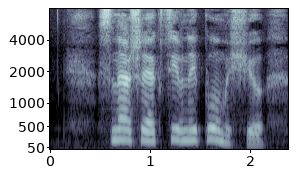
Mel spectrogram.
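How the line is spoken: Sad confirmation. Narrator (Russian): грустно подтвердил Балакин

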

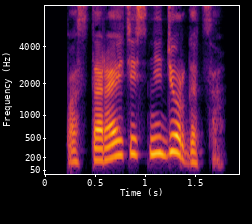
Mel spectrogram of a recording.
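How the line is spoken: Calm, detached request. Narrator (Russian): спокойно и как-то отстраненно попросил некромант

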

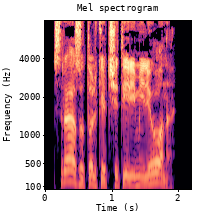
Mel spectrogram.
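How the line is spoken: Sighing. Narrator (Russian): глава вздохнул

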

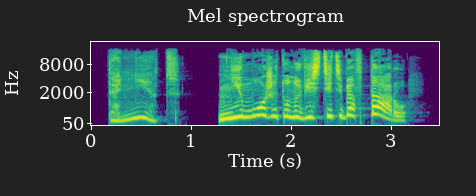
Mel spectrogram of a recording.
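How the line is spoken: Exclaimed. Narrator (Russian): воскликнула Мелани

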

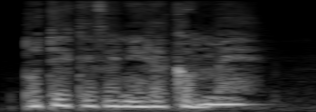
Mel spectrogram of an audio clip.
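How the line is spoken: Anxious whisper. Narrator (Italian): chiese con un ansioso bisbiglio

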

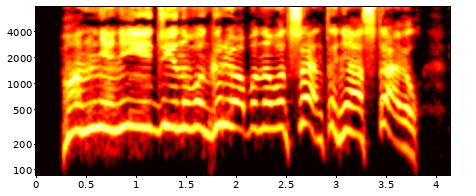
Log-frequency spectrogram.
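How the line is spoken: Furious yell. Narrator (Russian): яростно завопил Туз

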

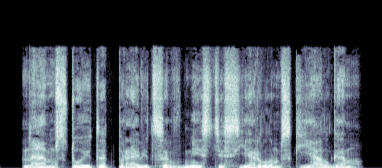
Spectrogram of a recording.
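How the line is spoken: Whispered through teeth. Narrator (Russian): шепотом процедил

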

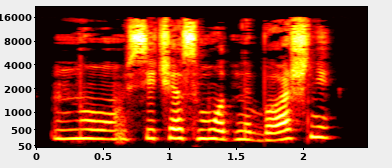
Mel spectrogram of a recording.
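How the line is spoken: Uncertain drawl. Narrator (Russian): неуверенно протянула Анастасия

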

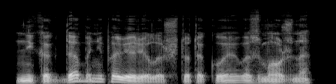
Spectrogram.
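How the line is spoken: Quiet. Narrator (Russian): тихо сказала она

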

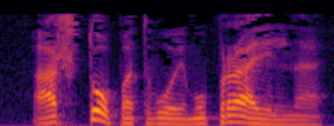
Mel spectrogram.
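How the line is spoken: Barking. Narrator (Russian): рявкнул он

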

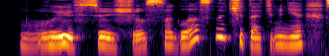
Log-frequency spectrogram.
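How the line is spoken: Serious voice. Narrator (Russian): спросил он серьезным голосом

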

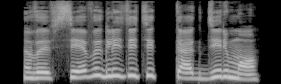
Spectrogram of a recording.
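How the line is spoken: Snide remark. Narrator (Russian): ехидно комментирует она

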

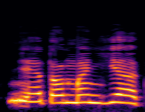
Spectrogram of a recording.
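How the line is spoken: Desperate shriek. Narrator (Russian): взвизгнула Эльвира, отчаянно отбиваясь

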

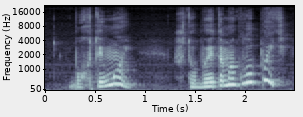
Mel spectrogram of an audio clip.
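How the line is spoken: Startled, sleepy whisper. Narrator (Russian): прошептала Мэгги, тоже выходящая из сонного забытья

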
